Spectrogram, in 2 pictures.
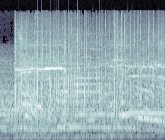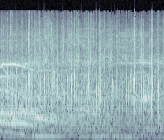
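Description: Music with a steady bass line, joined just after the start by a crowd cheering and applauding, with shouts rising and falling over dense clapping.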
